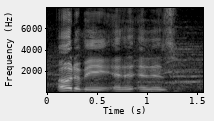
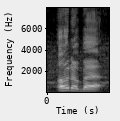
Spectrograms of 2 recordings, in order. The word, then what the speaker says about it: Odaba: And I did learn, by the way, it is not Odabe. It was Odaba. And he told me that the one time I heard him that he had mispronounced it.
